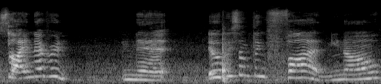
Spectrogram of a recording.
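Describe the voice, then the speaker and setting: A woman with a New York accent, high in pitch, at a fairly slow pace, with audible room echo and noticeable background noise. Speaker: YouTuber. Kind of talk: casual vlog. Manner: casual, filler-heavy.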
